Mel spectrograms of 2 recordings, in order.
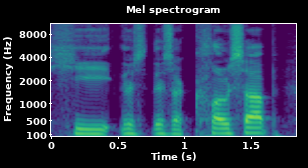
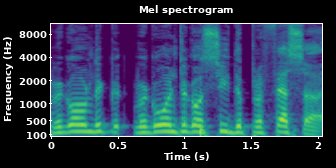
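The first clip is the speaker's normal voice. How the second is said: mock clumsy Russian accent, pitched up; 6 semitones higher, 7 dB louder than usual. Retelling a Deadpool scene, quoting Colossus dragging Deadpool away, terrible Russian accent. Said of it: "sorry, terrible Russian accent".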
